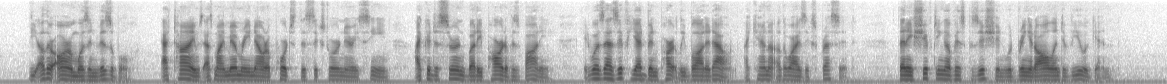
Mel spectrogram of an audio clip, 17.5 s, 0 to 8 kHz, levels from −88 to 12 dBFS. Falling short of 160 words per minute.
No: average, 170 wpm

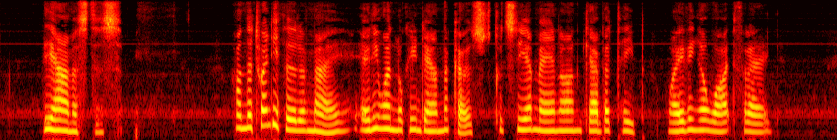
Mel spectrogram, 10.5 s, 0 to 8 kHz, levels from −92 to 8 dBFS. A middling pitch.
No: high, 210 Hz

